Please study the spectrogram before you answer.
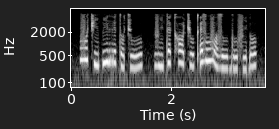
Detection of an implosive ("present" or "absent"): present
